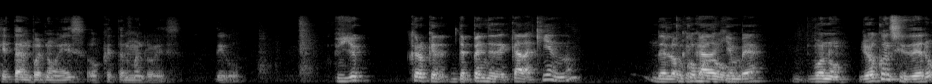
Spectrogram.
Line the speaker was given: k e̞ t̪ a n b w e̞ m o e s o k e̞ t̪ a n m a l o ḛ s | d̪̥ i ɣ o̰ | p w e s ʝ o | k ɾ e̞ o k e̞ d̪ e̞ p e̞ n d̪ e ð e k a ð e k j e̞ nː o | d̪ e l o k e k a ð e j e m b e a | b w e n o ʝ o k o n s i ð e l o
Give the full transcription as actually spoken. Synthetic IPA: k e̞ t̪ a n b w e̞ n o e s o k e̞ t̪ a n m a l o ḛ s | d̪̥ i ɣ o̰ | p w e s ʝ o | k ɾ e̞ o k e̞ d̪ e̞ p e̞ n d̪ e ð e k a ð a k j e̞ nː o | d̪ e l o k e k a ð a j e m b e a | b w e n o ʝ o k o n s i ð e ɾ o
